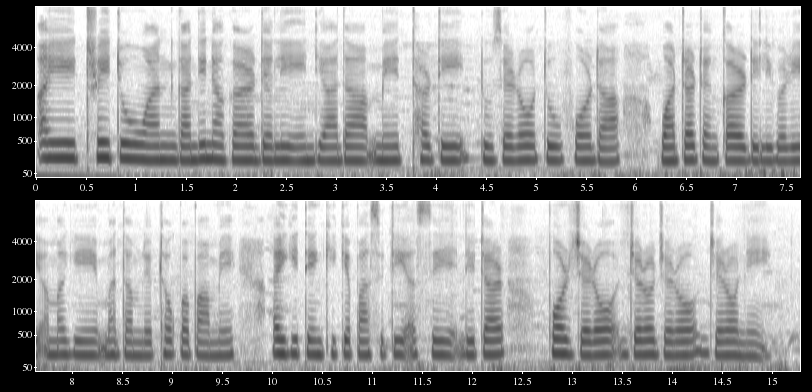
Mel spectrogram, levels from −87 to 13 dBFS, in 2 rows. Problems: background sounds at intervals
